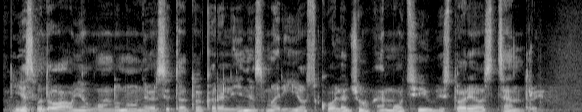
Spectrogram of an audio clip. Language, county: Lithuanian, Šiauliai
